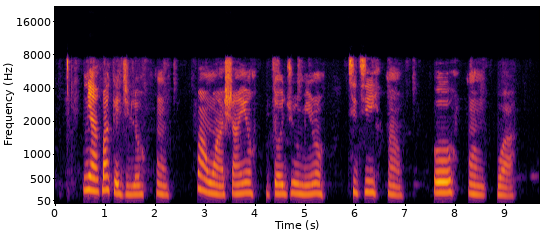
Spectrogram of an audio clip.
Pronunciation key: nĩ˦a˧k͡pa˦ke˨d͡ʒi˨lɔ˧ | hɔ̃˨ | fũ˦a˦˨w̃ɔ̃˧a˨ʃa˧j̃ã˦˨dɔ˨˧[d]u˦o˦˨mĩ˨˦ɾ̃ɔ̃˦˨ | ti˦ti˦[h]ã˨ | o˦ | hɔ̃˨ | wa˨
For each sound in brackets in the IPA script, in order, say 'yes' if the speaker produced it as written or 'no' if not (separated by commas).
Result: no, yes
